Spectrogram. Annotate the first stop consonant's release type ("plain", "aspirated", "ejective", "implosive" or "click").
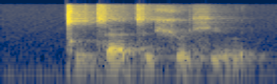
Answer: click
